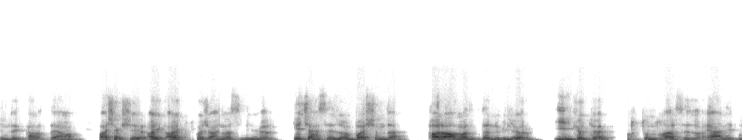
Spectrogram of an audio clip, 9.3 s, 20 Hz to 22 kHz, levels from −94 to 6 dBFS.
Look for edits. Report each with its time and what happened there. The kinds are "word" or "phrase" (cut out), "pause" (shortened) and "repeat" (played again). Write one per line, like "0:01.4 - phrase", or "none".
0:02.7 - word
0:03.6 - pause
0:05.2 - pause
0:06.8 - pause
0:07.8 - word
